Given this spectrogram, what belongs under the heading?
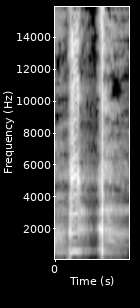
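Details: Two harsh coughs, the first with a throaty, wheezy edge: an acted cough in an Ayurvedic cough syrup advertisement, from an elderly man whose breathing runs like an engine, attributed to asthma.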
